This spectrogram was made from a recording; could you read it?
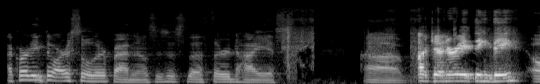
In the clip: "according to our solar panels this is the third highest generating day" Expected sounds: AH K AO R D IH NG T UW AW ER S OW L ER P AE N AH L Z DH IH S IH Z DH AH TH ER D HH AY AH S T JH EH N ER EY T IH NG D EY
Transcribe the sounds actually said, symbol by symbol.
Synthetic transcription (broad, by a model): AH K AO R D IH NG T UW AW ER S OW L ER P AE N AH L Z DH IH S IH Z DH AH TH ER D HH AY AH S T JH EH N ER EY T IH NG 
